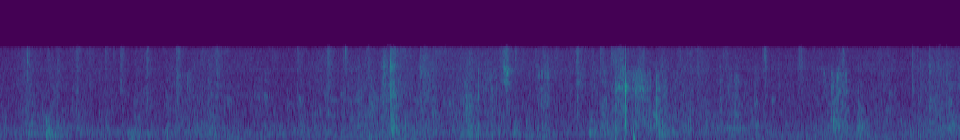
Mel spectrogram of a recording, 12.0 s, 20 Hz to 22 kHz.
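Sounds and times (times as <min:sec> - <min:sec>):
dog claws ticking on tiles: 0:03.7 - 0:10.8.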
